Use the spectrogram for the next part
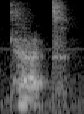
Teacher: In English, the ash is not considered a diphthong. It's a single sound.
